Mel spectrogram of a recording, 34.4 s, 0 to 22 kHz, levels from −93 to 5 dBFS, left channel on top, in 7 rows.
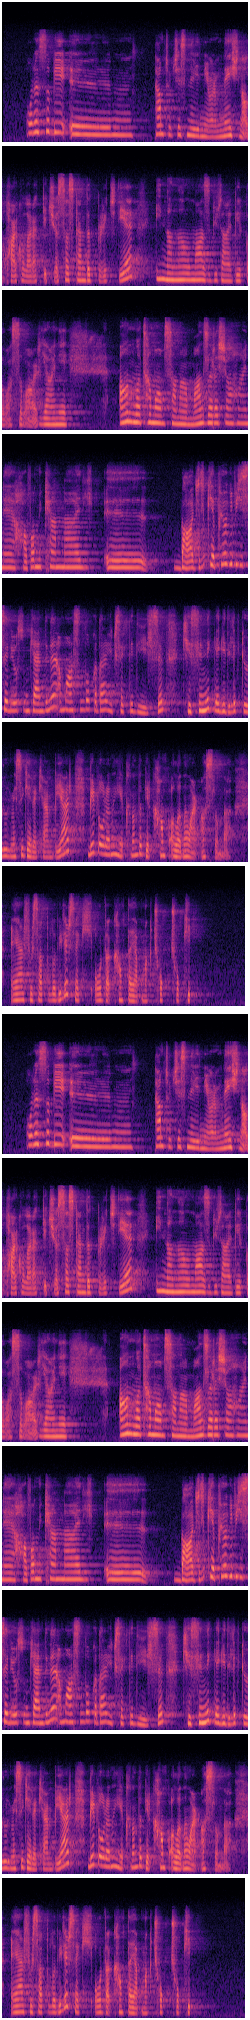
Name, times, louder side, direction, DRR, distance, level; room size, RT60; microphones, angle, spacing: voice 1, 0.5-2.7 3.0-17.7 18.2-33.3, right 2 dB, 15° right, 11 dB, 0.7 m, -26 dB
25.5 x 19.5 x 9.0 m, 1.2 s
head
